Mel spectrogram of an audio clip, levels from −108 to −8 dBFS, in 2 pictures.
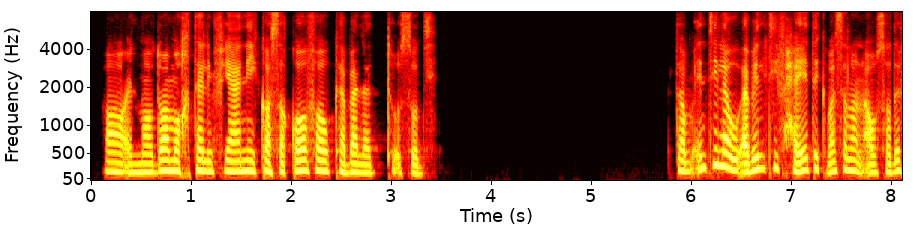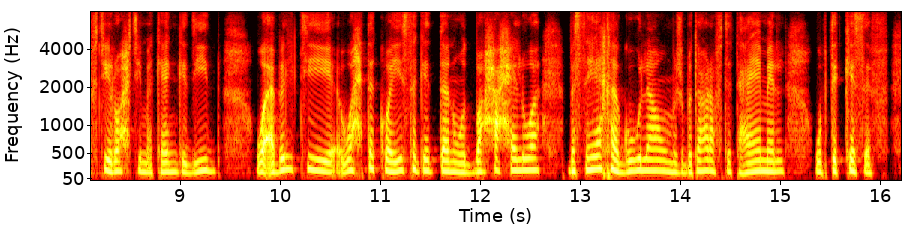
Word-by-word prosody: آه 170 Hz, -2 st, +1 dB
الموضوع 160 Hz, +4 st, +2 dB
مختلف 180 Hz, -1 st, 0 dB
يعني 180 Hz, 0 st, +2 dB
كثقافة 180 Hz, +2 st, +2 dB
وكبلد 160 Hz, -4 st, 0 dB
تقصدي. 145 Hz, -3 st, -8 dB, 2.4 s
طَب 180 Hz, -1 st, -1 dB
أنتِ 235 Hz, +7 st, -1 dB
لو 255 Hz, -9 st, +5 dB
قابلتِ 205 Hz, +9 st, +2 dB
في 235 Hz, -, -7 dB
حياتِك 185 Hz, +3 st, 0 dB
مثلًا 185 Hz, +1 st, -1 dB
أو -, -, +1 dB
صادفتِ 165 Hz, +6 st, -4 dB
رحتِ 180 Hz, +1 st, 0 dB
مكان 170 Hz, +1 st, -2 dB
جديد 175 Hz, +3 st, -3 dB, 0.4 s
وقابلتِ 210 Hz, +4 st, +3 dB, 0.4 s
واحدة 205 Hz, +6 st, -1 dB
كويسة 190 Hz, +1 st, +1 dB
جدًا 185 Hz, -2 st, +1 dB
وطباعها 165 Hz, +2 st, -1 dB
حلوة، 200 Hz, +1 st, +1 dB, 0.3 s
بس 180 Hz, +3 st, -1 dB
هي 220 Hz, +2 st, +4 dB
خجولة 195 Hz, -1 st, +2 dB
ومش 170 Hz, -4 st, -3 dB
بتعرف 185 Hz, +3 st, -2 dB
تتعامل 175 Hz, +3 st, -1 dB, 0.3 s
وبتتكسف، 175 Hz, -2 st, -1 dB
180 Hz, 120 wpm, -23 LUFS, 165-195 Hz, 2.4 s, لو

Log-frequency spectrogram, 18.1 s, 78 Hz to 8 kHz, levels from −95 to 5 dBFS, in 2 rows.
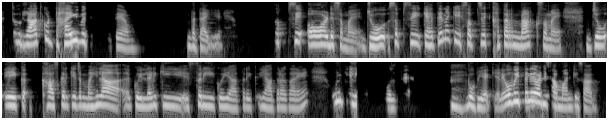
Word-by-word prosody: तो 295 Hz, -3 st, -5 dB
रात 250 Hz, +3 st, +7 dB
को 365 Hz, -, +2 dB
ढाई 270 Hz, +4 st, +5 dB
बजे 295 Hz, -, +2 dB
गए 175 Hz, -, -49 dB
थे 195 Hz, -, -3 dB
हम, 170 Hz, -1 st, -10 dB, 0.8 s
बताइए? 210 Hz, +3 st, -7 dB, 0.8 s
सबसे 300 Hz, +1 st, -3 dB
ऑड 240 Hz, 0 st, +6 dB
समय, 185 Hz, -6 st, -6 dB
जो 210 Hz, +3 st, +5 dB
सबसे 280 Hz, -1 st, -2 dB
कहते 230 Hz, +4 st, 0 dB
हैं -, -, -4 dB
ना 380 Hz, -, -2 dB
कि 290 Hz, -, 0 dB
सबसे 260 Hz, +1 st, -3 dB
खतरनाक 230 Hz, -1 st, 0 dB
समय, 185 Hz, -6 st, -6 dB, 0.4 s
जो 220 Hz, +4 st, +3 dB
एक 225 Hz, -1 st, +5 dB, 0.3 s
खास 220 Hz, -2 st, 0 dB
करके 230 Hz, 0 st, -2 dB
जब 225 Hz, 0 st, -3 dB
महिला, 210 Hz, -2 st, +3 dB, 0.2 s
कोई 210 Hz, -2 st, +2 dB
लड़की, 210 Hz, -2 st, -3 dB
स्त्री 220 Hz, 0 st, -2 dB
कोई 205 Hz, -1 st, -1 dB
यात्री 190 Hz, +1 st, -6 dB
यात्रा 190 Hz, -1 st, -6 dB
करें, 185 Hz, +7 st, -8 dB, 0.4 s
उनके 305 Hz, -4 st, 0 dB
लिए 240 Hz, -, 0 dB, 0.4 s
बोलते 175 Hz, -1 st, -6 dB, 0.7 s
हैं 205 Hz, -, -1 dB
हुँ, 195 Hz, +6 st, -9 dB
वो 225 Hz, -3 st, +4 dB
भी 195 Hz, -1 st, 0 dB
अकेले, 210 Hz, -, -5 dB
वो 270 Hz, -, +7 dB
भी 315 Hz, -, +8 dB
इतने 320 Hz, +1 st, +6 dB
बड़े 255 Hz, -3 st, +5 dB
सामान 195 Hz, -5 st, -1 dB
के 210 Hz, 0 st, -6 dB
साथ। 180 Hz, -3 st, -7 dB
220 Hz, 160 wpm, -22 LUFS, 195-250 Hz, 0.8 s, भी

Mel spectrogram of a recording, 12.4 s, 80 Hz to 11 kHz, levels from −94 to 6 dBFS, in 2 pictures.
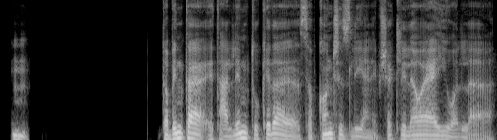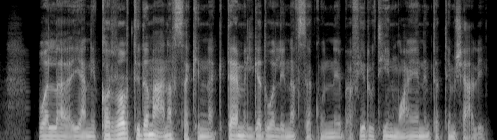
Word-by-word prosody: امم. 95 Hz, -5 st, -1 dB, 1.6 s
طب -, -, +3 dB
أنت 135 Hz, +2 st, +6 dB
اتعلمته 110 Hz, 0 st, +4 dB
كده 105 Hz, -6 st, +3 dB
subconsciously 105 Hz, -1 st, +1 dB
يعني 75 Hz, -3 st, -4 dB
بشكل 100 Hz, +6 st, -4 dB
لا 100 Hz, -, +2 dB
واعي، 100 Hz, -2 st, +3 dB
والّا 80 Hz, -4 st, -5 dB, 0.5 s
والّا 90 Hz, -2 st, -1 dB
يعني 85 Hz, 0 st, -2 dB
قررت 110 Hz, +4 st, +3 dB
ده 105 Hz, 0 st, +3 dB
مع 100 Hz, -6 st, +4 dB
نفْسك، 100 Hz, 0 st, -3 dB
إنك 80 Hz, -2 st, -4 dB
تعمل 95 Hz, -3 st, 0 dB
جدول 90 Hz, 0 st, -3 dB
لنفْسك 85 Hz, 0 st, -6 dB
وإن 80 Hz, -1 st, -4 dB
يبقى 80 Hz, -1 st, -9 dB
في -, -, -5 dB
روتين 90 Hz, 0 st, -4 dB
معيّن 85 Hz, +2 st, -3 dB
أنت 85 Hz, -3 st, -6 dB
بتمشي 85 Hz, -2 st, -7 dB
عليه؟ 70 Hz, +1 st, -11 dB
90 Hz, 140 wpm, -22 LUFS, 85-105 Hz, 1.6 s, أنت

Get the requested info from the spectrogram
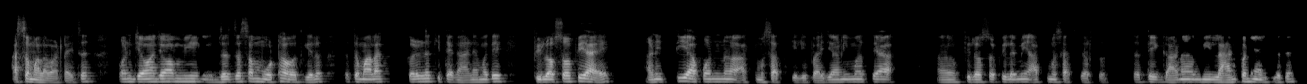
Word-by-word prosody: असं 115 Hz, +4 st, +3 dB
मला 105 Hz, -4 st, +2 dB
वाटायचं. 90 Hz, +7 st, -4 dB, 0.3 s
पण 130 Hz, 0 st, -2 dB
जेव्हा-जेव्हा 130 Hz, +1 st, +5 dB
मी 135 Hz, 0 st, -1 dB, 0.2 s
जस-जसा 130 Hz, +3 st, +2 dB
मोठा 120 Hz, -5 st, +1 dB
होत 115 Hz, -1 st, +4 dB
गेलो, 110 Hz, +3 st, +1 dB
त 130 Hz, 0 st, -21 dB
तर -, -, +4 dB
मला 120 Hz, +1 st, +4 dB, 0.3 s
कळलं 135 Hz, +3 st, +2 dB
की -, -, -9 dB
त्या -, -, +1 dB
गाण्यामध्ये 110 Hz, +6 st, 0 dB, 0.3 s
फिलॉसॉफी 125 Hz, +4 st, +4 dB
आहे -, -, +5 dB, 0.4 s
आणि 115 Hz, +3 st, 0 dB, 0.2 s
ती 155 Hz, 0 st, +5 dB
आपण 130 Hz, -1 st, +3 dB
आत्मसात 110 Hz, -3 st, -2 dB
केली -, -, -6 dB
पाहिजे 100 Hz, +3 st, -2 dB
आणि 115 Hz, +1 st, -1 dB
मग 120 Hz, 0 st, -1 dB
त्या 120 Hz, -2 st, +1 dB, 0.5 s
अ, 110 Hz, 0 st, -4 dB
फिलॉसॉफीला 115 Hz, +1 st, 0 dB
मी 125 Hz, -, -1 dB
आत्मसात 115 Hz, 0 st, -4 dB
करतो. -, -, -9 dB, 0.3 s
तर -, -, -5 dB
ते 120 Hz, -, +1 dB
गाणं 115 Hz, +3 st, 0 dB
मी 115 Hz, -1 st, +1 dB
लहानपणी 120 Hz, +4 st, +1 dB
ऐकलं 105 Hz, -2 st, -4 dB
होतं. 130 Hz, -, -5 dB
120 Hz, 185 wpm, -28 LUFS, 115-130 Hz, 0.5 s, जेव्हा-जेव्हा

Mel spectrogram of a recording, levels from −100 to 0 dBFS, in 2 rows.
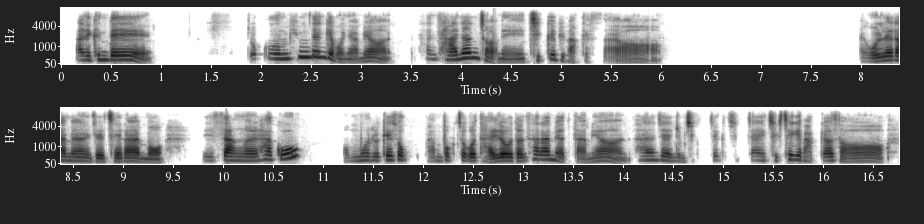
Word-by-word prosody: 아니 200 Hz, 0 st, -1 dB
근데 210 Hz, 0 st, +3 dB, 1.0 s
쪼끔 265 Hz, -, -4 dB
힘든 335 Hz, +4 st, 0 dB
게 -, -, +5 dB
뭐냐면 130 Hz, +8 st, -4 dB, 0.4 s
한 250 Hz, -2 st, -17 dB
4 215 Hz, -2 st, +1 dB
년 290 Hz, +3 st, +5 dB
전에 125 Hz, -, -4 dB
직급이 230 Hz, +4 st, -1 dB
바뀌었어요. -, -, -9 dB, 2.0 s
아 150 Hz, -, -18 dB
원래라면 170 Hz, +2 st, +2 dB
이제 145 Hz, -1 st, -1 dB
제가 150 Hz, +2 st, +3 dB
뭐 120 Hz, -2 st, -1 dB, 0.4 s
일상을 175 Hz, 0 st, +3 dB
하고 240 Hz, -, +3 dB, 0.4 s
업무를 180 Hz, +4 st, -8 dB
계속 210 Hz, 0 st, +1 dB
반복적으로 170 Hz, +2 st, -1 dB
달려오던 165 Hz, +4 st, +5 dB
사람이었다면 165 Hz, -, -2 dB
현재는 195 Hz, -3 st, -4 dB
좀 155 Hz, -1 st, -13 dB
직 145 Hz, -, +3 dB
직 195 Hz, -1 st, -19 dB
직장이 195 Hz, -1 st, -12 dB
직책이 200 Hz, +5 st, 0 dB
바뀌어서 150 Hz, -6 st, -2 dB
180 Hz, 270 characters per minute, -21 LUFS, 155-215 Hz, 2.0 s, 게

